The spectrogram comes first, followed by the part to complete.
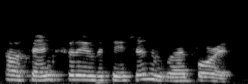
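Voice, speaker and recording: Halting woman guest on a tinny line. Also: medium pitch, steady tone. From Trinidad. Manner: thoughtful, halting, many fillers and restarts. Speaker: guest, independent scholar. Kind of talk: casual interview conversation. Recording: tinny phone-like remote call line.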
